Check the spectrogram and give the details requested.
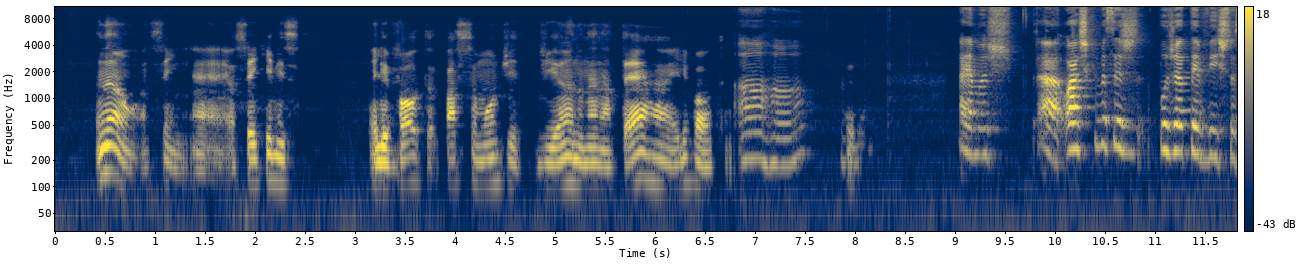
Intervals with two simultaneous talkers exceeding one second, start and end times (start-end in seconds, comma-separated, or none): none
